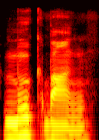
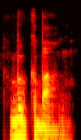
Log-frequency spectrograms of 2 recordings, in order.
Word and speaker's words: mukbang: It's pronounced mukbang. Mukbang. I see. So like mukbang.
